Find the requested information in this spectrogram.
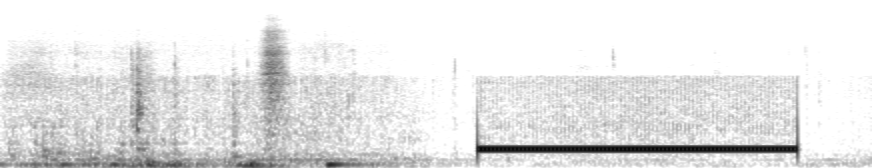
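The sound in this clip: A single steady ringback tone sounds for about two seconds while a phone call is being placed, loud and unbroken, after a stretch of low background rustle.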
